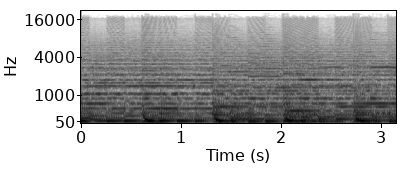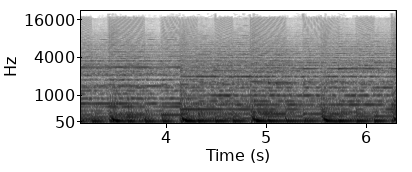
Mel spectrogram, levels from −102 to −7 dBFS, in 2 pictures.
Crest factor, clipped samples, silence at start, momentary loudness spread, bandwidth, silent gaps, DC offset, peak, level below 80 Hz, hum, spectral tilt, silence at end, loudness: 12 dB; under 0.1%; 0 s; 4 LU; 14 kHz; none; under 0.1%; -2 dBFS; -20 dBFS; none; -7 dB/octave; 0 s; -17 LUFS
